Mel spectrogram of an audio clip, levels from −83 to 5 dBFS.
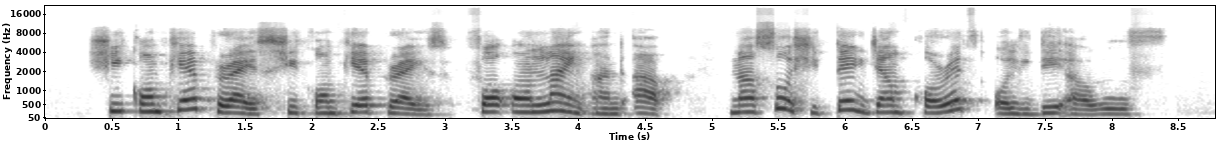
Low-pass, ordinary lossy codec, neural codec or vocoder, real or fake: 19.8 kHz; Opus, 16 kbps; autoencoder, 48 kHz, 128 numbers a frame, DAC-VAE, trained on Japanese speech; fake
